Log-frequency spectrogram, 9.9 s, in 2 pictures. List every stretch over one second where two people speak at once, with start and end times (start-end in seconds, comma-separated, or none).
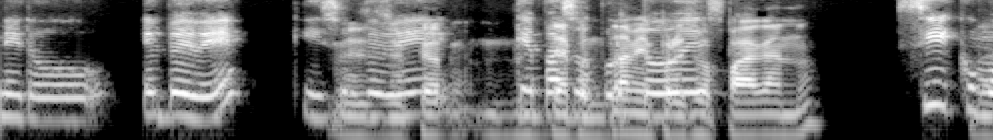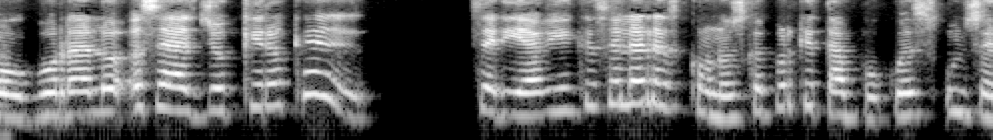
1.6-3.4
